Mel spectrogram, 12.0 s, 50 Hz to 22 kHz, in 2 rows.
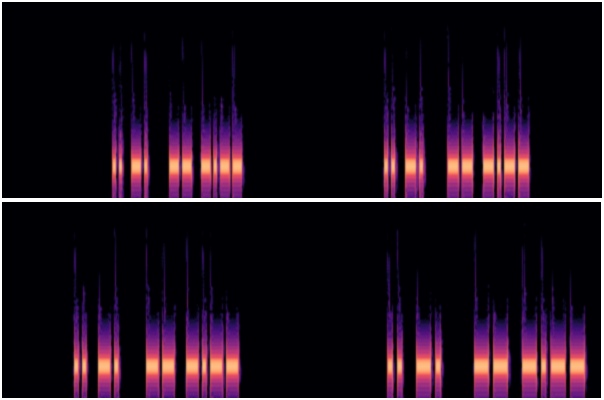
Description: Morse code, heard as a keyed tone, about 33 wpm, 700 Hz. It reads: IN MY IN MY IN MY IN MY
